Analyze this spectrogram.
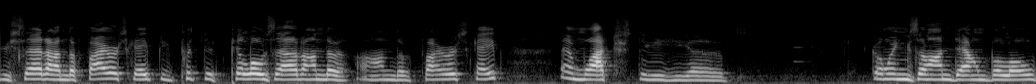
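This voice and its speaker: With a New York accent, a woman speaks at a very slow pace, fairly high in pitch and with fairly even intonation, against a quiet background. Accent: old New York. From New York City (Bronx, Lower East Side). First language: Yiddish. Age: 80s+. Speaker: ceramic artist. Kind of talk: oral history interview. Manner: halting.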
